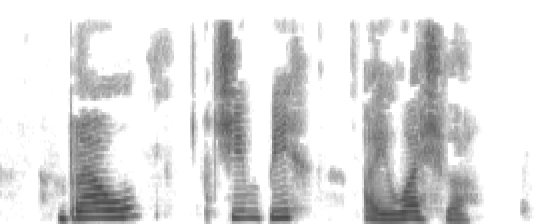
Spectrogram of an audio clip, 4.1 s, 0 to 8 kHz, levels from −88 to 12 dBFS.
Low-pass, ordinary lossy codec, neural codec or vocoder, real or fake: 7.2 kHz; MP3, 32 kbps; none; real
